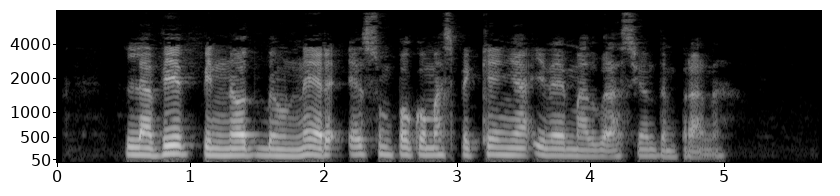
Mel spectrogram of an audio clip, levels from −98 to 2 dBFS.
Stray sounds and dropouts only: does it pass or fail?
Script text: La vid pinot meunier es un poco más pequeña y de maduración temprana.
pass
